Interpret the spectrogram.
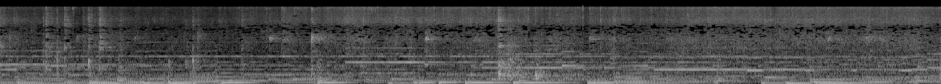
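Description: Chopped garlic and ginger sizzling in a little oil in a steel wok, stirred with a metal spatula that scrapes against the pan now and then. Background music plays underneath.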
